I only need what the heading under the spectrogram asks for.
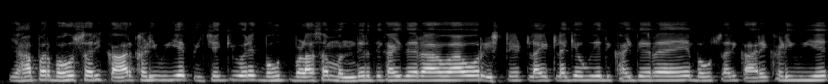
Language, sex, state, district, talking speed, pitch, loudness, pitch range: Hindi, male, Bihar, Sitamarhi, 260 wpm, 190 Hz, -18 LUFS, 185-195 Hz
